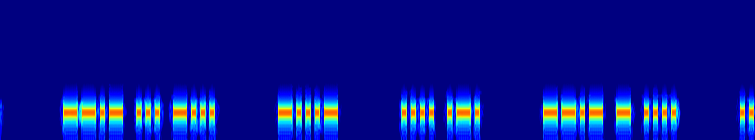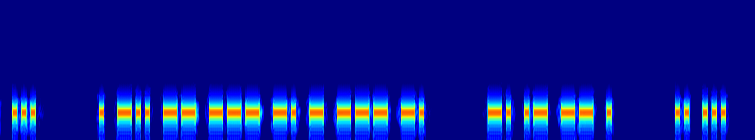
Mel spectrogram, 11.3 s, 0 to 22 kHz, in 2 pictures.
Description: Morse code, heard as a keyed tone, about 34 wpm, 700 Hz. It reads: QSB <BT> HR QTH IS EDMONTON NAME IS
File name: UK MASTER QSOs TRAINING / 35WPM / UK MASTER QSOs 0008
